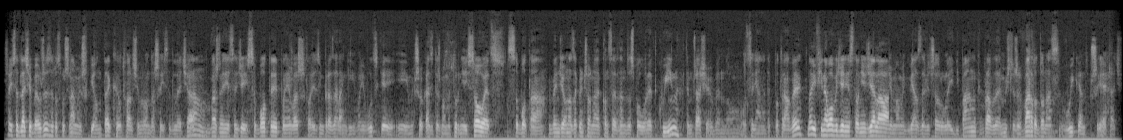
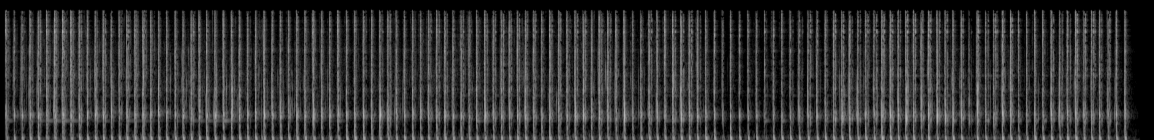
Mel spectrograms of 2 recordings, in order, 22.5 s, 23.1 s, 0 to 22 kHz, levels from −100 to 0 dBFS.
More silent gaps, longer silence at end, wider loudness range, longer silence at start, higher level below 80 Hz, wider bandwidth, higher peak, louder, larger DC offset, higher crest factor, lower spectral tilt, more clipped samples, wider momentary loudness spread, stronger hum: neither; second, 0 s vs 0.55 s; first, 6 LU vs 3 LU; about the same, 0.05 s vs 0.1 s; second, -60 dBFS vs -48 dBFS; about the same, 16 kHz vs 16.5 kHz; second, -8 dBFS vs -2 dBFS; about the same, -30 LUFS vs -32 LUFS; first, 2% vs under 0.1%; second, 22 dB vs 32 dB; first, -4.5 dB/octave vs -1 dB/octave; neither; first, 11 LU vs 7 LU; neither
